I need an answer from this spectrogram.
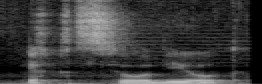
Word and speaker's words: иқтисодиёт: Economics, иқтисодиёт. And if it's hard for you to pronounce that, you can just pronounce first two letters first, like iq, and then tisodiyot. Iqtisodiyot.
